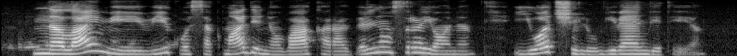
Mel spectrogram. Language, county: Lithuanian, Marijampolė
